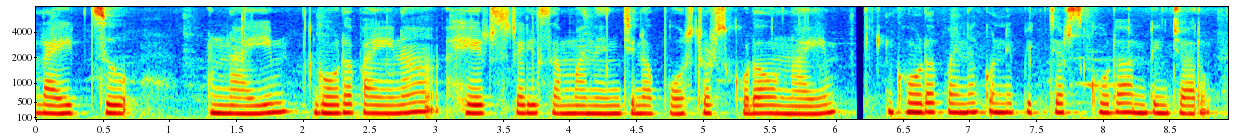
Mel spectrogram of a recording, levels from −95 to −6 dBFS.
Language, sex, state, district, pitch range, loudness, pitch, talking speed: Telugu, female, Andhra Pradesh, Visakhapatnam, 210-235 Hz, -17 LUFS, 220 Hz, 115 wpm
